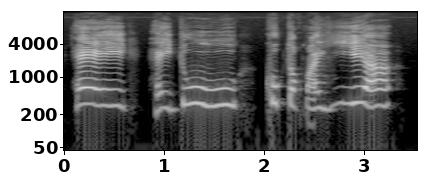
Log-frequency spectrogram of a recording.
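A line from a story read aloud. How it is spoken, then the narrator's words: Shell shouting loudly. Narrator (German): rief die Muschel so laut es nur ging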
